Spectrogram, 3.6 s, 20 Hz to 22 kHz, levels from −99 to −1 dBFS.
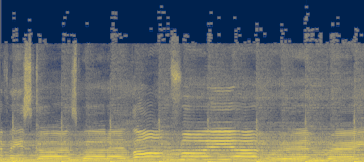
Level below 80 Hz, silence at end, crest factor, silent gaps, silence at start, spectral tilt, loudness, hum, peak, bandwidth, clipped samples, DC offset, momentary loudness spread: -18 dBFS; 0 s; 10 dB; none; 0 s; -4.5 dB/octave; -10 LUFS; none; 0 dBFS; 19 kHz; under 0.1%; 0.1%; 3 LU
